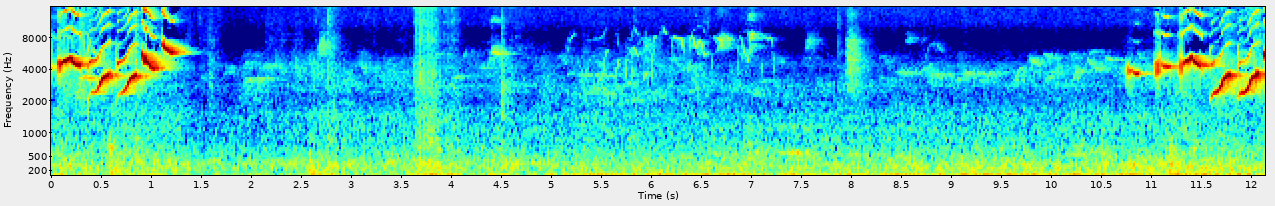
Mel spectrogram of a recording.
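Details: Tui tui song of a lined seedeater, sung loudly: a quick phrase of high, swooping whistles opens the recording, a long quiet stretch follows, and a similar fast phrase returns near the end.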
